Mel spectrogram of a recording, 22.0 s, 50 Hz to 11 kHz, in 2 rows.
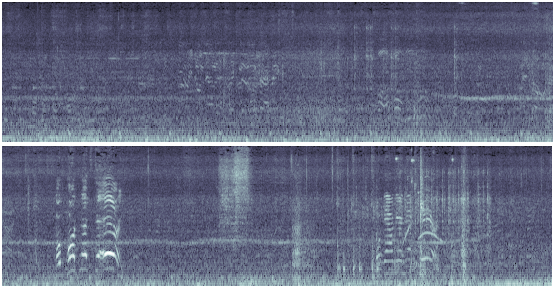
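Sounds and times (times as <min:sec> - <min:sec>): cars rumbling slowly past: 0:00.0 - 0:22.0.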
